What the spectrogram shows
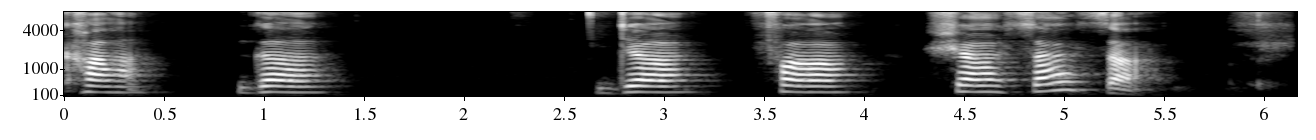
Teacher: घर्षण माने रगड़ती हुई। इन व्यंजनों को बोलने से वायु मुख से घर्षण करती हुई निकलती है। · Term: घर्षण व्यंजन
